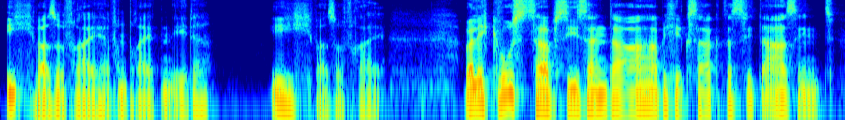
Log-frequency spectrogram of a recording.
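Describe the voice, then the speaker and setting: A man voicing an obsequious little man in an audiobook, deferential and measured. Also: fairly low pitch, big pitch swings, vocal fry, heavily acted. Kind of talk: audiobook character voice.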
